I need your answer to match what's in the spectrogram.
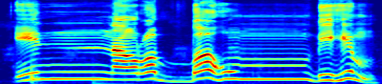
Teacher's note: میم ساکن کی آواز کو ناک میں چھپا کر غنہ کے ساتھ پڑھیے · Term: اخفاء شفوی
